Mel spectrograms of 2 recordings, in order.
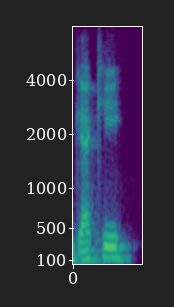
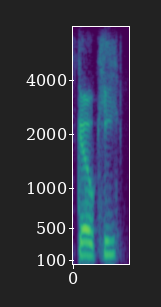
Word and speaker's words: Gokey: is it mr uh how do you say your last name gekki it's it's gokey gokey mr gokey yes sorry for not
